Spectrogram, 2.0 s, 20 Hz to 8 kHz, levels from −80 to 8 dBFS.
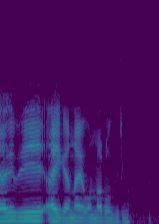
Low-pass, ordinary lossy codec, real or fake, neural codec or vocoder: none; none; real; none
